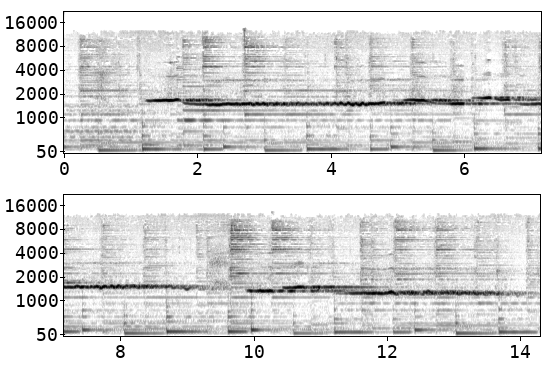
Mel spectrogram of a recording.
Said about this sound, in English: who whistles her own tunes. They're gorgeous and cinematic and lush and a little eerie. They're both weirdly comforting and unsettling at the same time.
